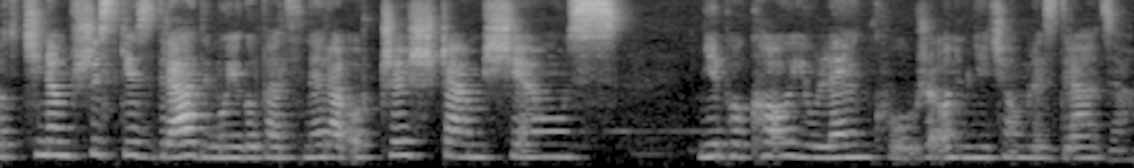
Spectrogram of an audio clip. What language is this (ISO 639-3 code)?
pol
